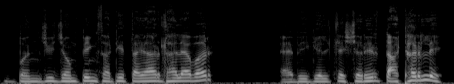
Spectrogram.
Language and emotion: Marathi, fearful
